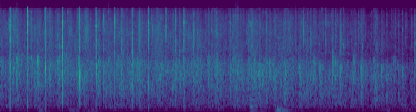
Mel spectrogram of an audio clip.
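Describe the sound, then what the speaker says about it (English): Applause from the audience at a closing banquet of an MBA case competition, many hands clapping steadily at moderate loudness, with crisp individual claps near the start and a continuous crowd patter that fades slightly toward the end. "So big round of applause for all of you."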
